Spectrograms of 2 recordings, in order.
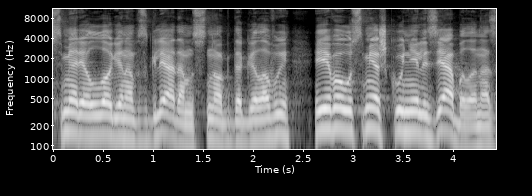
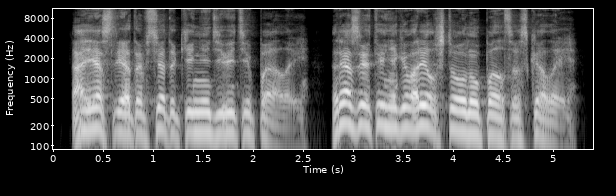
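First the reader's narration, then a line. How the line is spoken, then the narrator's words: Rude question. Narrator (Russian): грубо спросил он у Ищейки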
